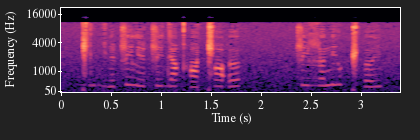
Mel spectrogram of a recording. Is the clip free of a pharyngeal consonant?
yes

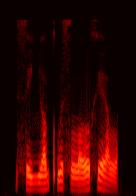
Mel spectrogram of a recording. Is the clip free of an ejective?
no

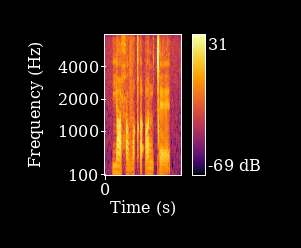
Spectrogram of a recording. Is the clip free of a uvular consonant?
no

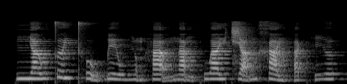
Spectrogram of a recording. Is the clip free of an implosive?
no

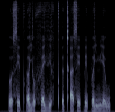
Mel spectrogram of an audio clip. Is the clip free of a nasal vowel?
yes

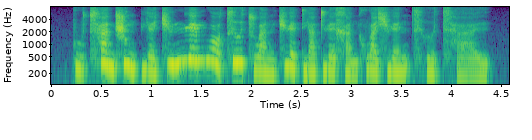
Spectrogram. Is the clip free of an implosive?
yes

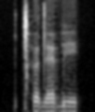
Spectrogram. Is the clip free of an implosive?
no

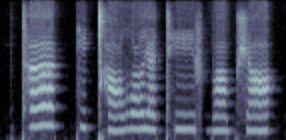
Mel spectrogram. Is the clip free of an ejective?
yes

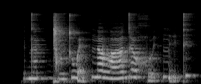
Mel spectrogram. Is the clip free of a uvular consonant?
no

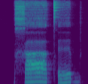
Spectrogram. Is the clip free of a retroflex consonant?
yes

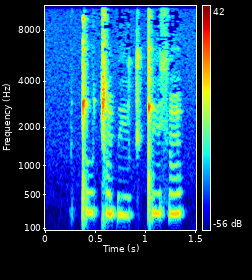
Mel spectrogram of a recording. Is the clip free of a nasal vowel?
no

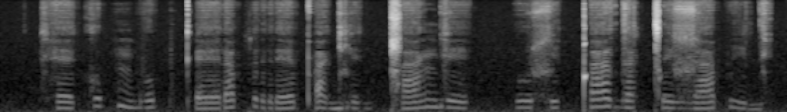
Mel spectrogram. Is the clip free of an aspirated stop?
no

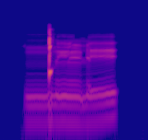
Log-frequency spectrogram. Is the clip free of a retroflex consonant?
no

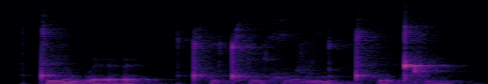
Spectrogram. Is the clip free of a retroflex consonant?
no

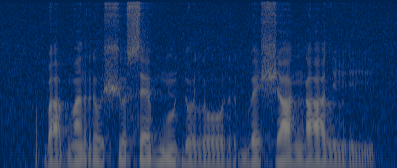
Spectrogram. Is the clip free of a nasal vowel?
no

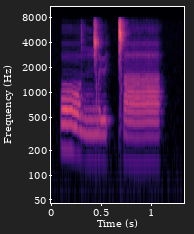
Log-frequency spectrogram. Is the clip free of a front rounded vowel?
no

